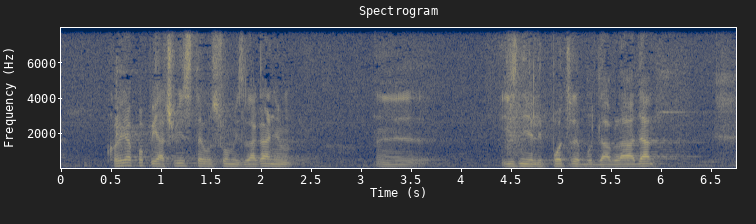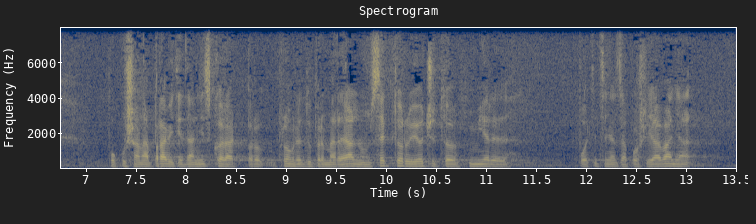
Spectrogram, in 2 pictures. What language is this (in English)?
Croatian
